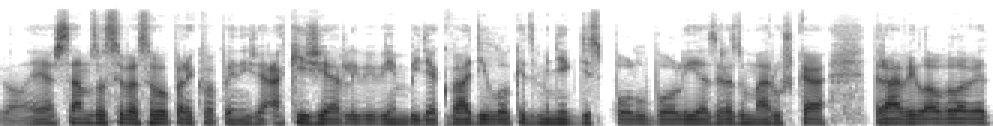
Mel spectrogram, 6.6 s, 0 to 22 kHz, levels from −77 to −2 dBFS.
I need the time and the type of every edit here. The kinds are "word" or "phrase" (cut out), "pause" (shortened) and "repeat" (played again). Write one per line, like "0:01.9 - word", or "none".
0:03.0 - word

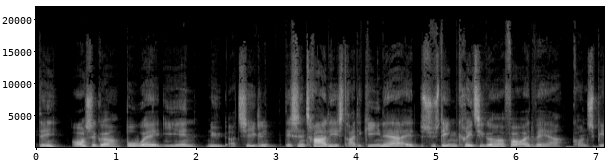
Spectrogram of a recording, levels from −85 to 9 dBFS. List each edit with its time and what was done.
0:03.0 - pause
0:04.8 - word

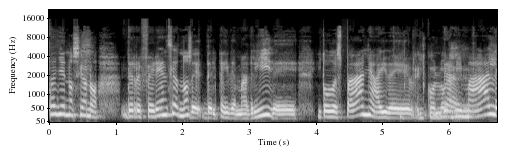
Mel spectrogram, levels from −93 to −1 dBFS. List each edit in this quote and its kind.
0:01.1 - word
0:02.1 - word
0:02.6 - word
0:03.3 - word
0:04.0 - word
0:05.4 - word

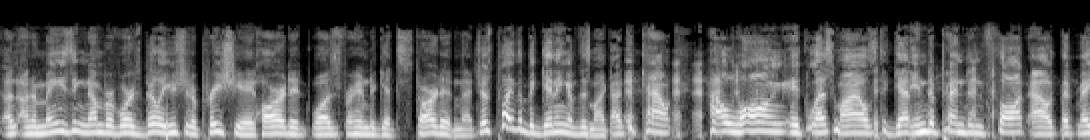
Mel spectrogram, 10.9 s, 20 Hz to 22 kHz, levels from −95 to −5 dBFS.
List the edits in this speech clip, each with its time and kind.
0:02.5 - word
0:04.5 - word
0:05.9 - word
0:06.2 - word
0:08.0 - word
0:09.1 - word

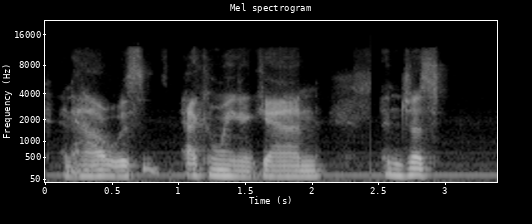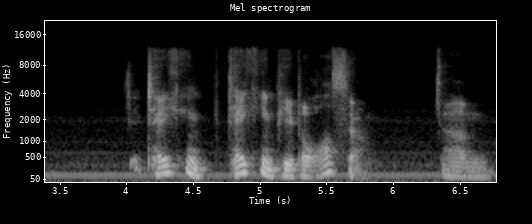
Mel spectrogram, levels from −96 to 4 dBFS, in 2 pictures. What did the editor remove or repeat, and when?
0:00.9 - pause

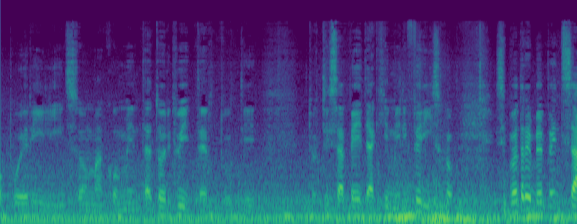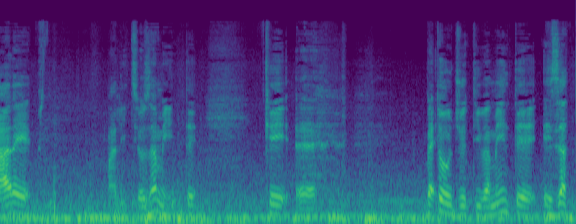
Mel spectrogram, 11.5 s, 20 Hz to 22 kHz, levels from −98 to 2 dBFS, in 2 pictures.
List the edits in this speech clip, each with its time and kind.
0:01.7 - word
0:10.1 - word

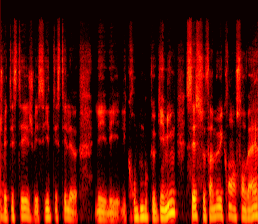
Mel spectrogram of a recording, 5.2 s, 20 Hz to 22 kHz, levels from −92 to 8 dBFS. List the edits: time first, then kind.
none

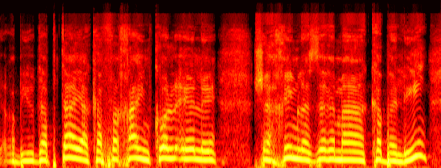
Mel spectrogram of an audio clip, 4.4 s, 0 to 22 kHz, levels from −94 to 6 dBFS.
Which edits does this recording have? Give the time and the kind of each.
none

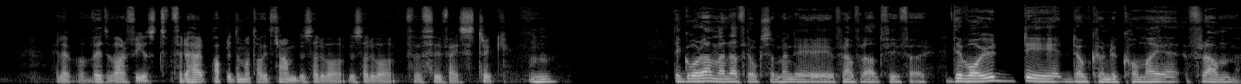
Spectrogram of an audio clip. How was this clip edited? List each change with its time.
0:03.5 - repeat
0:07.4 - word
0:09.3 - pause

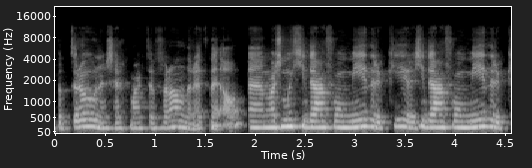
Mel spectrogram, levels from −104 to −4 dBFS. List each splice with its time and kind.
0:01.6 - word
0:02.3 - word
0:03.6 - repeat

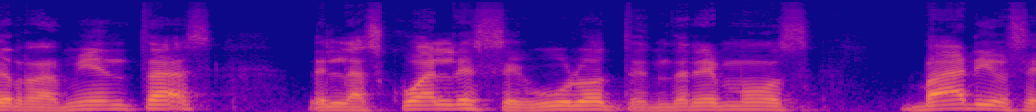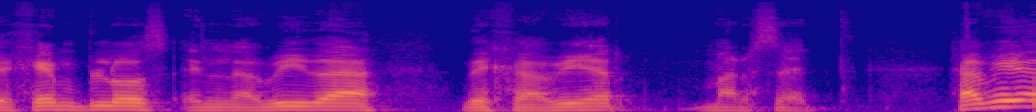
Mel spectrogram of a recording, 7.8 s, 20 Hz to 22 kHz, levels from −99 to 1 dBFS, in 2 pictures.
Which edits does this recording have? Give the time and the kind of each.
none

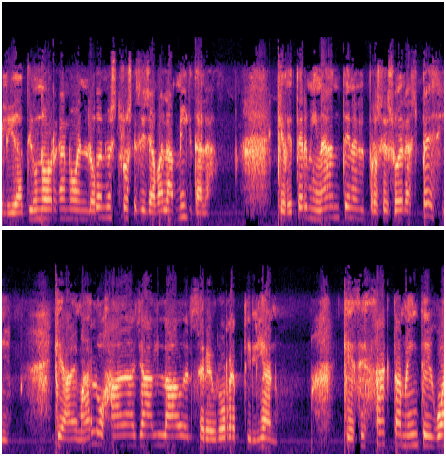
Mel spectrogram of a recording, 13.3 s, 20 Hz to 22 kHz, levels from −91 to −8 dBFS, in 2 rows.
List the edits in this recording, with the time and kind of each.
0:01.4 - word
0:01.9 - word
0:04.3 - word
0:05.9 - word
0:07.4 - word
0:08.0 - word

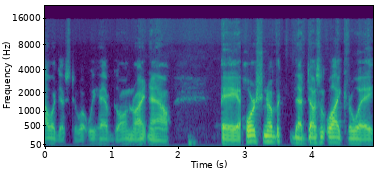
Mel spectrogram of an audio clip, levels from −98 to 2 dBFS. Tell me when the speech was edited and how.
0:01.3 - word
0:02.9 - word
0:03.6 - word

